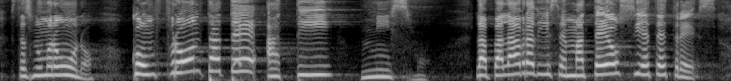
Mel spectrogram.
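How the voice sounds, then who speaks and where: High-voiced Dominican woman preaching. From Dominican Republic. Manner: lively, acts out scenes and asks the crowd questions. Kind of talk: sermon. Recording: long hall reverb.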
